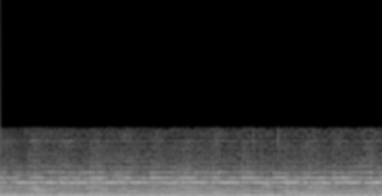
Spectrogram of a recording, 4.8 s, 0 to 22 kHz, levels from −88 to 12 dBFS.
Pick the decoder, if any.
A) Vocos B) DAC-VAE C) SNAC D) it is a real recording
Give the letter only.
C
